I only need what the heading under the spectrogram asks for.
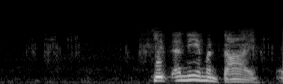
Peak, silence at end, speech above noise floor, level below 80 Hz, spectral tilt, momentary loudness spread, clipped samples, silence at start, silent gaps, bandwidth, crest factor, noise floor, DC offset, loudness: -8 dBFS; 0 s; 35 dB; -64 dBFS; -9 dB/octave; 7 LU; under 0.1%; 1.55 s; none; 5.6 kHz; 20 dB; -58 dBFS; under 0.1%; -24 LUFS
